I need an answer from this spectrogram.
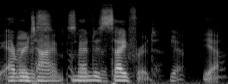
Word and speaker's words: Seyfried: Amanda Seyfried. Yeah. I always want to say Seyfried. Seyfried. That's not it.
